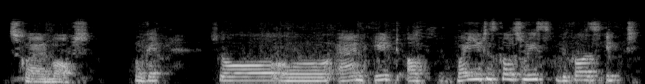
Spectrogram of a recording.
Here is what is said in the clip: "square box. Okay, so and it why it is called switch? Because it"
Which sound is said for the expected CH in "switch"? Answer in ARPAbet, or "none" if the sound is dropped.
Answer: S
